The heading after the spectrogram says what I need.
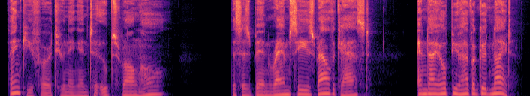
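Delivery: silky smooth, lulling, soothing jazz-radio voice. Host signs off the show oops wrong hole in a silky smooth voice. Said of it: "this silky smooth voice".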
